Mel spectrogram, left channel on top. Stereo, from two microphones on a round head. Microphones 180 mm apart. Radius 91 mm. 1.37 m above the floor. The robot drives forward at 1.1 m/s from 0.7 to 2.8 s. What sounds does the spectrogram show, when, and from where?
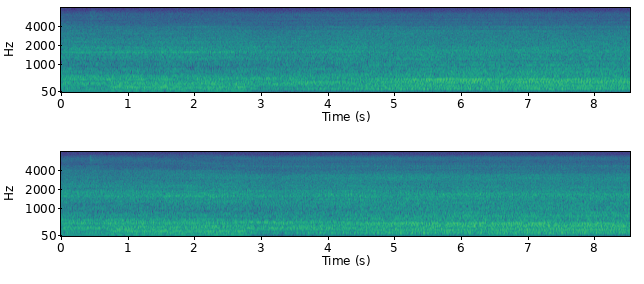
0.0 s an engine running: 30° right (ahead or behind), 7.5 m; by 8.6 s 45° right (ahead or behind), 5.5 m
